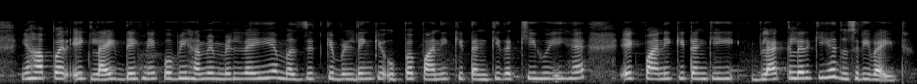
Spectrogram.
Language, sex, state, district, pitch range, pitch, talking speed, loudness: Hindi, female, Bihar, East Champaran, 250-275 Hz, 265 Hz, 215 wpm, -21 LUFS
